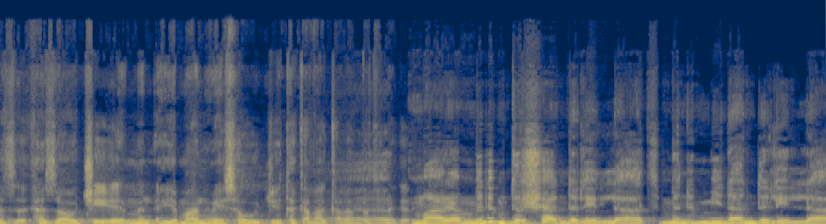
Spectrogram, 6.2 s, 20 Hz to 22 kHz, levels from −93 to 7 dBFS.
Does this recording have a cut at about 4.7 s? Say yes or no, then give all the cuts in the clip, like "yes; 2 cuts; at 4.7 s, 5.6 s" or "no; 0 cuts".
no; 1 cut; at 2.8 s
